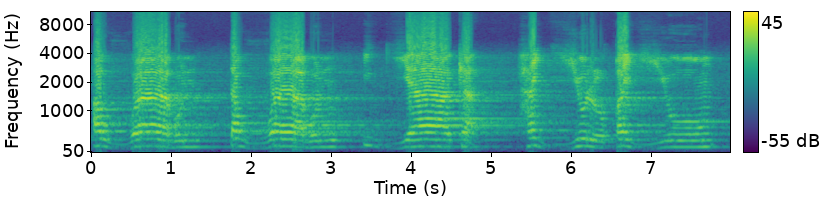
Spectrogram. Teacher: ایسے مشدد واو اور مشدد یا کی آواز میں کوئی غنہ نہیں ہے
